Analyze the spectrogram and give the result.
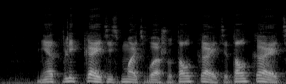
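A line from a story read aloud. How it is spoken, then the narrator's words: Barked command. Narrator (Russian): гаркнул капитан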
